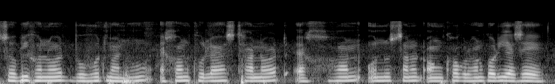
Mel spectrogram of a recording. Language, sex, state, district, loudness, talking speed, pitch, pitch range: Assamese, male, Assam, Kamrup Metropolitan, -14 LUFS, 130 wpm, 170 Hz, 160-175 Hz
